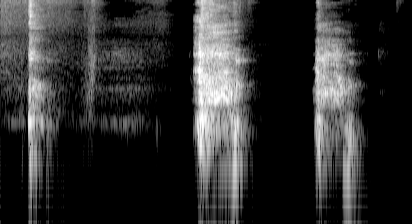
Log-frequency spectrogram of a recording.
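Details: Adult man with masuk angin, feeling feverish and unwell in rainy weather, coughing at dawn while his wife does kerokan scraping: three harsh, separate coughs in quiet, the later two longer and rougher.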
